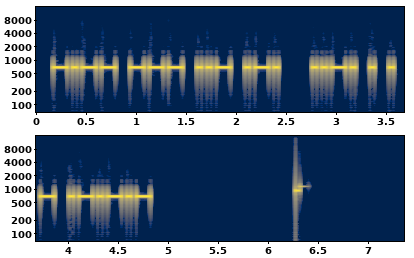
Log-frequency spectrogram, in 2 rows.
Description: Morse code, heard as a keyed tone, about 25 wpm, 700 Hz. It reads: YOUR FEET.
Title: Sentences from Top 1000 Words - Review Part 1 - 25wpm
